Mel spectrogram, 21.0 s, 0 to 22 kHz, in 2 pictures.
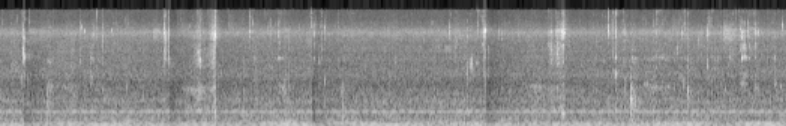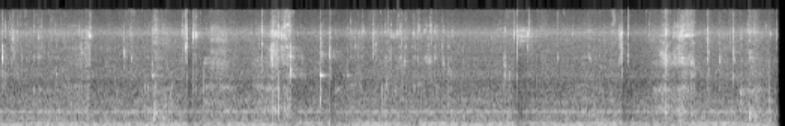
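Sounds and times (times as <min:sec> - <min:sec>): slurping and chewing: 0:00.1 - 0:04.8, 0:05.8 - 0:20.8.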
